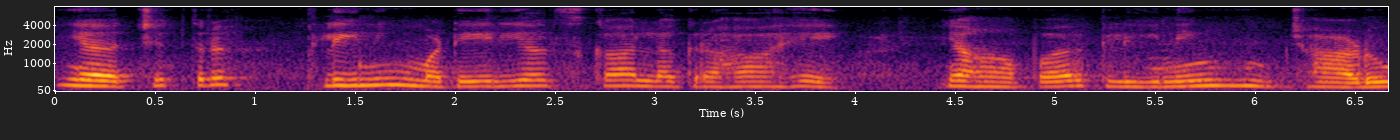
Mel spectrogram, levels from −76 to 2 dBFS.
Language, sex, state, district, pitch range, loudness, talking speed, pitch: Hindi, female, Madhya Pradesh, Dhar, 175-205 Hz, -19 LUFS, 110 wpm, 185 Hz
